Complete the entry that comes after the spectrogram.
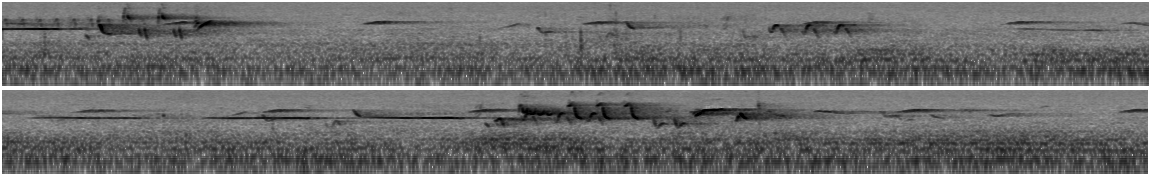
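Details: Common nightingale in birch bushes at dusk, two birds singing: varied phrases of whistles, sliding notes and harsh bursts, a drawn-out whistle midway, then a louder chattering flourish near the end, over low background rumble.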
